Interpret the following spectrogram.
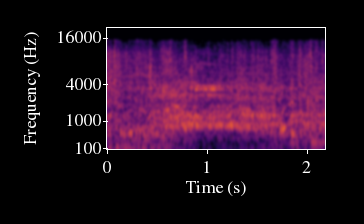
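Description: A volleyball spike hits the block at the net with a single sharp smack right at the start, followed by a steady din of spectators' voices.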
